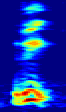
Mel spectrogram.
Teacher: जब हम रा में छोटी ई की मात्रा री बोलते हैं उस समय जिह्वा ऊपर के भाग से सिर्फ एक बार घर्षण करती है, री। लेकिन जब हम री बोलते हैं उस समय जिह्वा कई बार घर्षण करती है, री।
